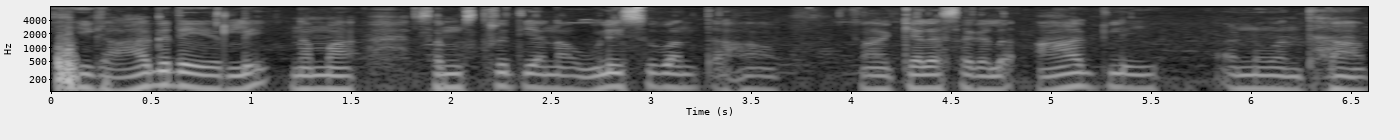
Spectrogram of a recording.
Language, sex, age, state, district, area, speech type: Kannada, male, 18-30, Karnataka, Dakshina Kannada, rural, spontaneous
